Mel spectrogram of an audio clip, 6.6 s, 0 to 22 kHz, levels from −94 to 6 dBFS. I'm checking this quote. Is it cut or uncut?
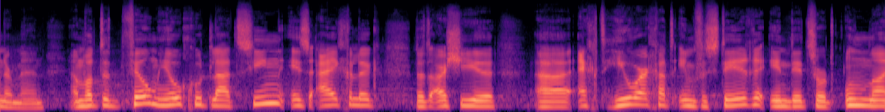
uncut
